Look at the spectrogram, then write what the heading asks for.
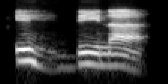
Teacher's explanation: ada ihdina, huruf nun itu harus tipis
